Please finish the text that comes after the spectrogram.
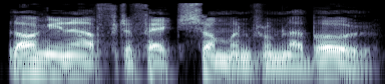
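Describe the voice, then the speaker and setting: A man voicing a calm, authoritative police chief inspector in an audiobook, terse and matter-of-fact. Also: sits low, fast talker, no echo.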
